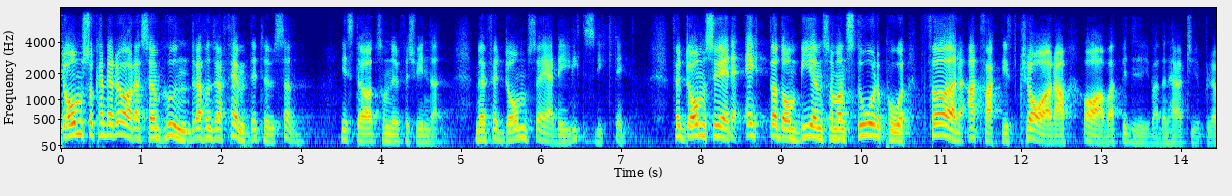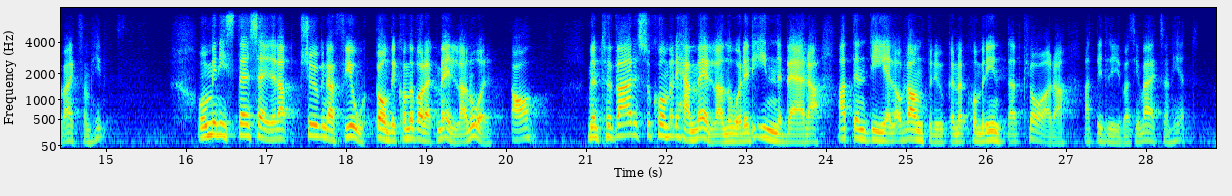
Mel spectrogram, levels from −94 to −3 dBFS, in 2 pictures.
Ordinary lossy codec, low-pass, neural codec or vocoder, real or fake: Opus, 24 kbps; 7.2 kHz; codec, 16 kHz, 0.3 kbps, FocalCodec; fake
